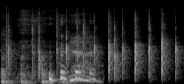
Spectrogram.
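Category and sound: human body sound, hands clapping applause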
